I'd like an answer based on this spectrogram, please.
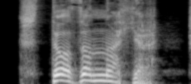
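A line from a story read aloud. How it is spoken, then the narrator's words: Hiss through teeth. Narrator (Russian): шиплю я сквозь зубы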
